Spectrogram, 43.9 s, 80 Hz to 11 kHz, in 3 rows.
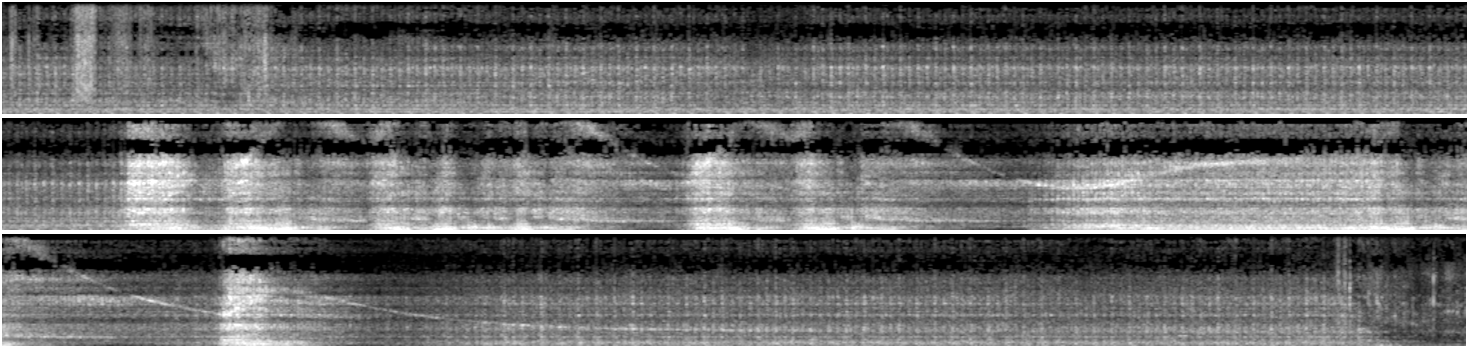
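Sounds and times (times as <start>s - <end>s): diesel engine idling and revving: 0.0s - 43.9s
turbo whistle: 28.3s - 36.8s.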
